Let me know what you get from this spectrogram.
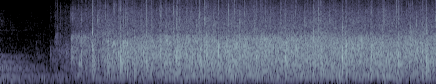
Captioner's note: applause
